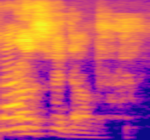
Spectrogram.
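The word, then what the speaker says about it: Rozvadov: I can never pronounce it. Rosvedov, is that right? Rosvedov.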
